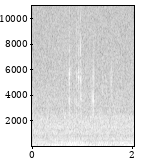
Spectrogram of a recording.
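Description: Near silence broken by a few faint clicks of small plastic toy parts being handled and fitted onto an action figure, about a second in.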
